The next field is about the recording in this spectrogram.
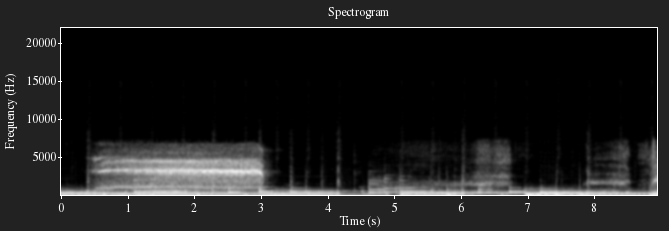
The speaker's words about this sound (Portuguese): Eu peço desculpas por esse barulho porque é, esse é o barulho do meu vape que eu utilizo para parar de fumar.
